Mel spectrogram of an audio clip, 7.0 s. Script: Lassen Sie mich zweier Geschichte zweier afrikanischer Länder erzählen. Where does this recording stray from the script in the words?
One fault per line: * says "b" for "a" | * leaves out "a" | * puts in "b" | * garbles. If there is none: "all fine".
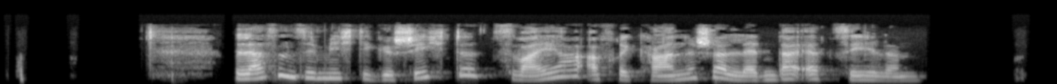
* says "die" for "zweier"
